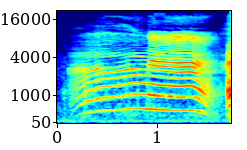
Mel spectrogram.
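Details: Newborn baby's cry: a single sustained high-pitched wail lasting over a second, rising then falling at the end.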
